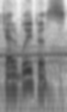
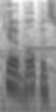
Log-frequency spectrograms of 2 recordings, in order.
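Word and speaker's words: Catoblepas: It's like, no, that's just how you pronounce Catablepus. Well, it's like I thought it was Catabulpus or something, but...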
